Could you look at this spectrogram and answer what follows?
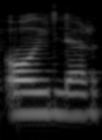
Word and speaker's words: Euler: número que se conoce es número de hoy leer también se conoce se escribe euler por eso es la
